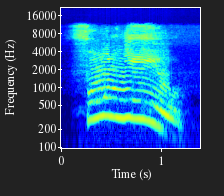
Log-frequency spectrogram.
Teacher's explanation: A sílaba nil, que é a última sílaba, é a mais forte. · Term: oxítona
